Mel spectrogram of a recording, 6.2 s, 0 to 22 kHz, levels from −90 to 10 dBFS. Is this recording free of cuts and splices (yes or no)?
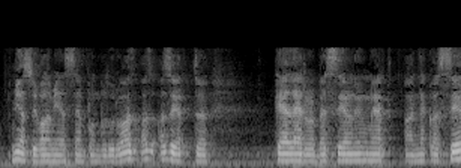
yes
